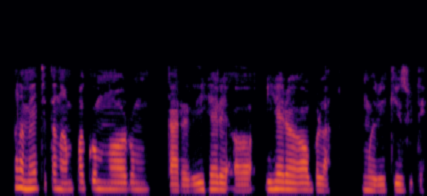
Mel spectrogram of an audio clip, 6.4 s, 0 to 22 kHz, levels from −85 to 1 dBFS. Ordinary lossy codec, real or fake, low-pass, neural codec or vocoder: none; real; 5.4 kHz; none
